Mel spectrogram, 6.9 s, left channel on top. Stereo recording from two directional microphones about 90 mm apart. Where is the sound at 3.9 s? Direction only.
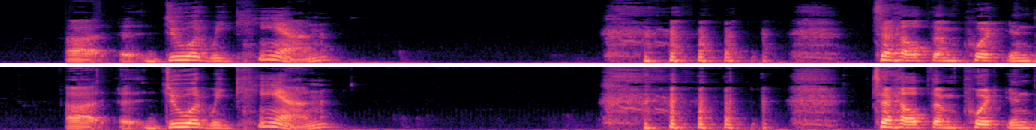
15° right (ahead or behind).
